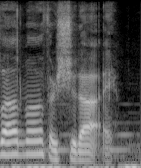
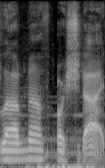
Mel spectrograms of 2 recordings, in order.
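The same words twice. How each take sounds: First: It is said in the speaker's ordinary voice. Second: It is said in a put-on character voice.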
